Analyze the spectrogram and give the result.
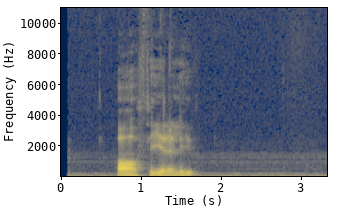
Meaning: a person's life that's lived exactly as society would expect, with all that's expected and nothing outside the norm
- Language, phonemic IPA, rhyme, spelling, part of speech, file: Norwegian Bokmål, /ˈɑːfiːrəliːʋ/, -iːʋ, A4-liv, noun, NB - Pronunciation of Norwegian Bokmål «A4-liv».ogg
